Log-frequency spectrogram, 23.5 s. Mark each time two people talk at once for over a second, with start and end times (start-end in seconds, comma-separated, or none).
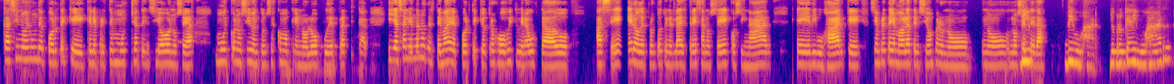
none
